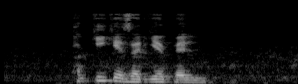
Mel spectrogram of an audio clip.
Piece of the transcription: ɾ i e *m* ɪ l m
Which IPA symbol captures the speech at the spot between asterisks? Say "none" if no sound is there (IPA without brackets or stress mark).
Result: b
